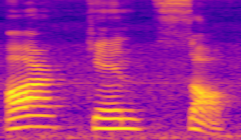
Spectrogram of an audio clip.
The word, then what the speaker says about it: Arkansas: per the state code the only acceptable pronunciation is in three syllables are can saw getting some help here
